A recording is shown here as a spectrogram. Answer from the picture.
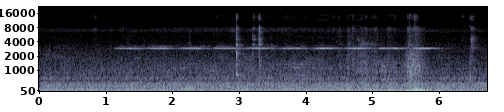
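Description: Steady low rumble inside a stopped electric passenger train at a station platform. A thin, high, steady whine starts about a second in and holds for about five seconds, and a single loud thump comes near the end.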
